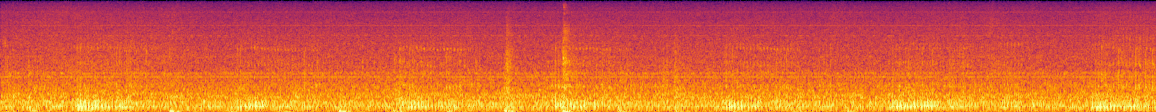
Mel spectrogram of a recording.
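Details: Cat purring while massaged at home, one of four cats including senior adoptees; soft steady low purr with breathing swells and a few sharp faint clicks, otherwise quiet room.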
